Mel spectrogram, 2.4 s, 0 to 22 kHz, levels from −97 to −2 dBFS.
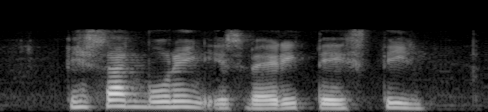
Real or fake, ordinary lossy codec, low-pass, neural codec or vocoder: fake; AAC, 48 kbps; 7.2 kHz; autoencoder, 22.05 kHz, a latent of 192 numbers a frame, VITS, trained on one speaker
